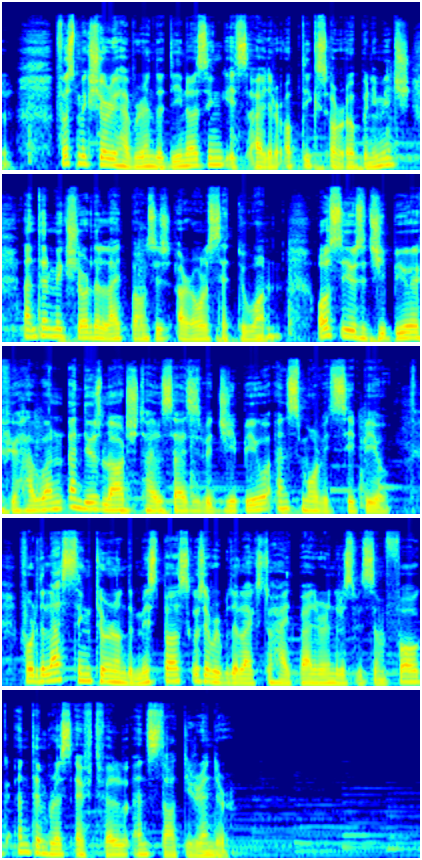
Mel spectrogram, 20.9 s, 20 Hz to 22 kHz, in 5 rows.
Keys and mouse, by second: 0.3 click, 0.9 click, 1.2-1.9 drag, 4.3 click, 5.3 click, 6.3 click, 6.6 click, 6.7 click, 6.8-9.0 drag, 9.9 click, 11.0 click, 11.6 click, 15.9 click, 17.6 super+s, 18.0-19.3 drag.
